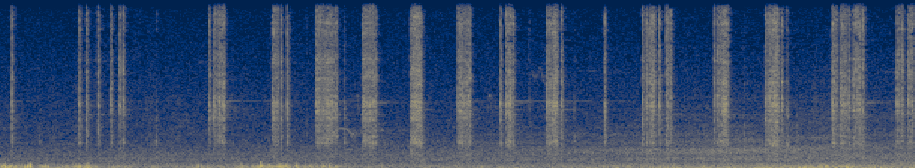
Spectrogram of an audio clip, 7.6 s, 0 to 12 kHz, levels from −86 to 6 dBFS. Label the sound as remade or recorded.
recorded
